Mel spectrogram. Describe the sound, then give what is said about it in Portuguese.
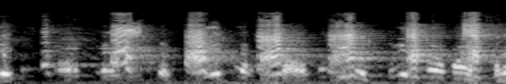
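A small pet bird gives a rapid series of loud, harsh, honk-like squawks in a fairly steady rhythm, with no talking. “deixa-me falar com esta passarinha. Hoje vou passar lá a cantar. Então, outra vez, vê se ela canta a minha.”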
